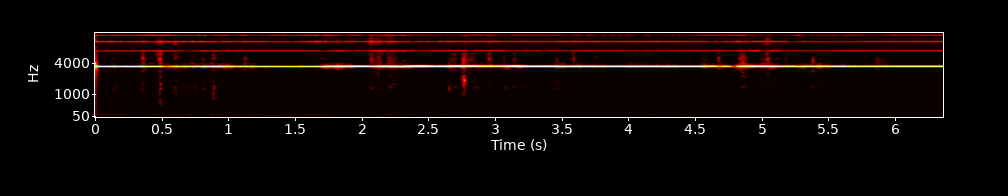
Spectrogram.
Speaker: Okay, so I might have actually figured this out. I installed one of the batteries backwards, so let's try it again.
